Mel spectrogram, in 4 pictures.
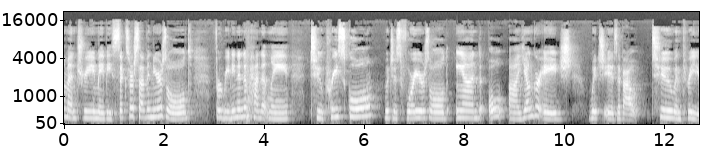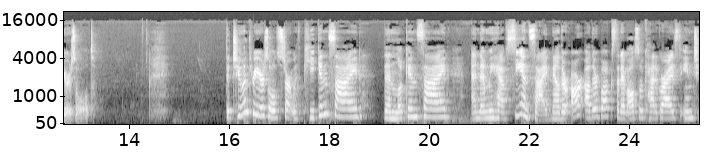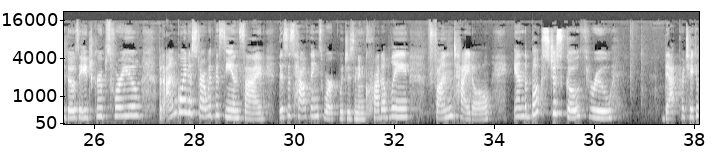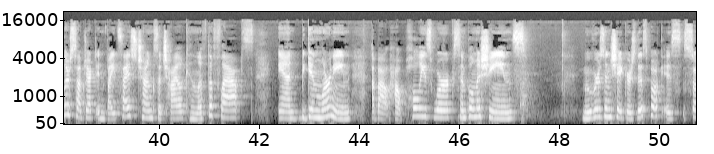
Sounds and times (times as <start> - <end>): Speech: 0.0 - 13.4, 16.0 - 36.6, 37.4 - 47.5, 48.5 - 50.7.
